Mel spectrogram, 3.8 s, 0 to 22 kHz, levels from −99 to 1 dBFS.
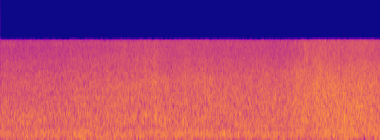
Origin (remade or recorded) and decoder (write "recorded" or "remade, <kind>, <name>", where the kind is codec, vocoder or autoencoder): recorded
